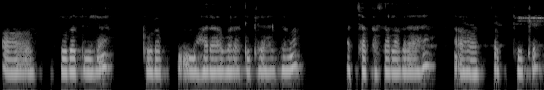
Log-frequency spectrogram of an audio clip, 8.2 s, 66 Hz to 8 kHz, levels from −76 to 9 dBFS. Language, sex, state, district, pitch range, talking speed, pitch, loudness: Hindi, female, Bihar, Purnia, 175-190 Hz, 145 wpm, 180 Hz, -29 LUFS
